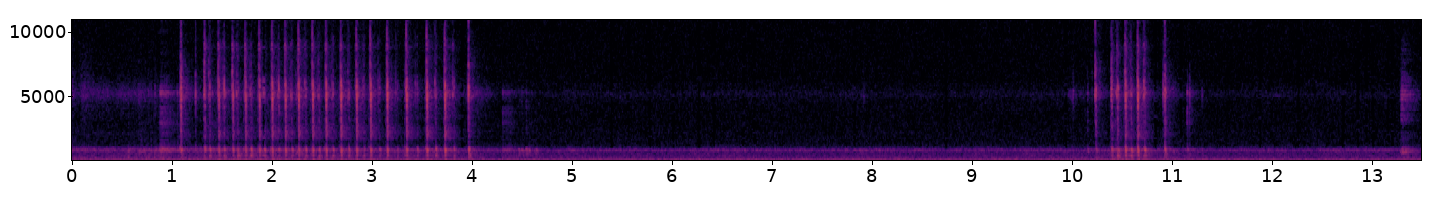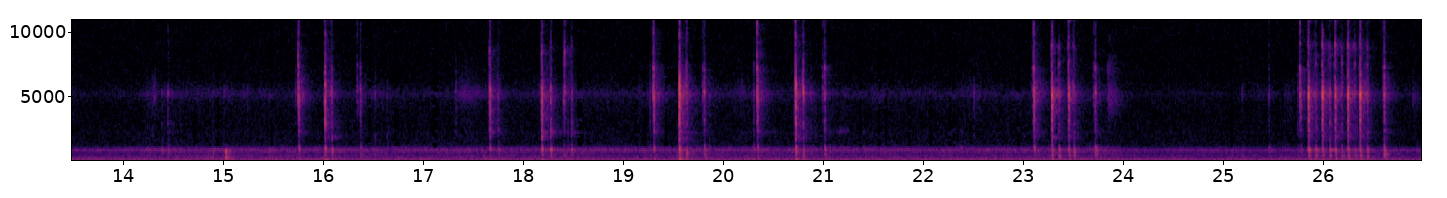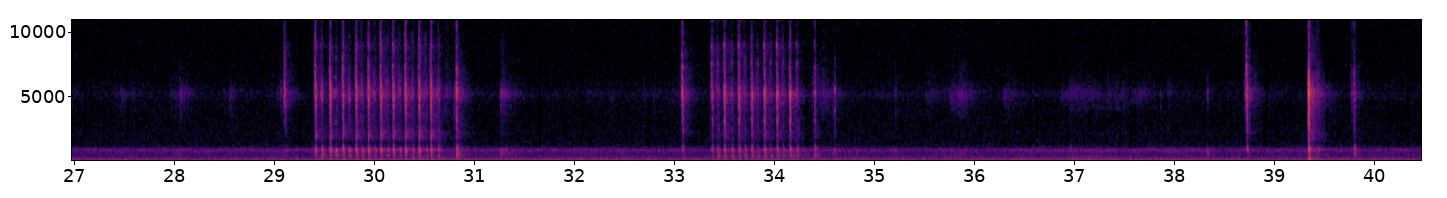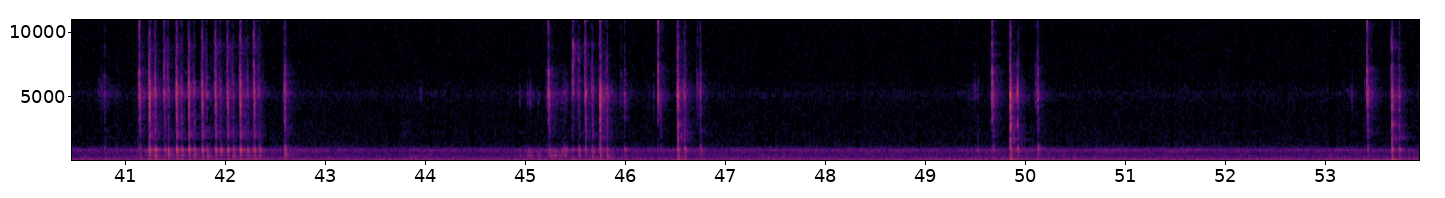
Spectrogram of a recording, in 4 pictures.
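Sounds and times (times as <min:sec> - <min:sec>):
clicky mechanical keyboard typing: 0:00.8 - 0:04.7, 0:10.0 - 0:11.3, 0:15.7 - 0:16.7, 0:17.6 - 0:18.6, 0:19.2 - 0:21.3, 0:23.0 - 0:24.0, 0:25.4 - 0:26.8, 0:29.1 - 0:31.0, 0:33.0 - 0:34.7, 0:38.7 - 0:40.0, 0:40.8 - 0:42.8, 0:44.9 - 0:46.9, 0:49.5 - 0:50.2, 0:53.3 - 0:53.9.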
